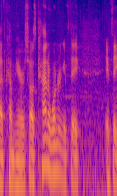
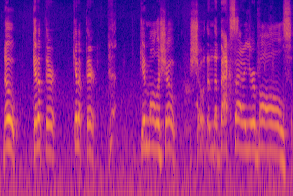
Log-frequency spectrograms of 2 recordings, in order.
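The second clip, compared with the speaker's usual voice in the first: yelling; 11 semitones higher than usual. Real, not acted. Yelling at game character to climb.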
